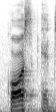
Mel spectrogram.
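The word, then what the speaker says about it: cosh: हुए सिंपल क्या इसे रीड कर रहा हूँ, कॉस एच एक्स, ठीक है।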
